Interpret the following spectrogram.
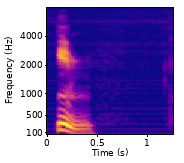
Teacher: we're just going to close the vowel sound off, and that's what anuswara means, is a closing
